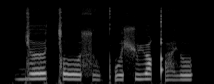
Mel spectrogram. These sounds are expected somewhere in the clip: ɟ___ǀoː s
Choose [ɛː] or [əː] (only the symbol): əː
